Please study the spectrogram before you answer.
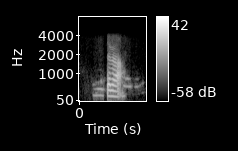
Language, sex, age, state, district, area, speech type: Manipuri, female, 18-30, Manipur, Kangpokpi, urban, conversation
